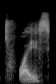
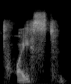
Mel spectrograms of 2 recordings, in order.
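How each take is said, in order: First: The word ends with a plain 's' sound. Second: The word ends with an added 't' sound. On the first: "he doesn't say twice" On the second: "He says twiced"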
